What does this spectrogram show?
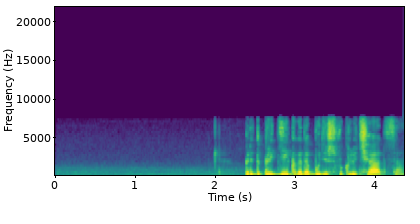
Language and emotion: Russian, angry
